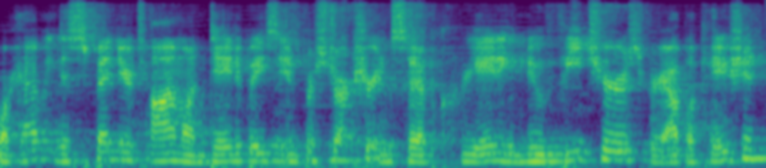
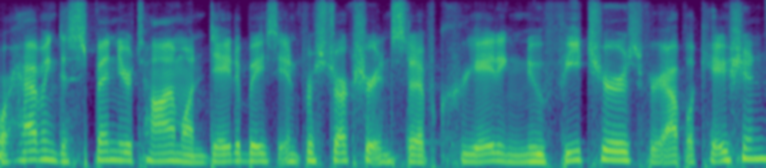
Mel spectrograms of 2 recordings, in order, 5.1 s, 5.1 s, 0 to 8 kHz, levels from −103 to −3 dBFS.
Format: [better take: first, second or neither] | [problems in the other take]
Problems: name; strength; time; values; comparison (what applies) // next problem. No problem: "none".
second | noise reduction (neural mask model DeepFilterNet 3)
